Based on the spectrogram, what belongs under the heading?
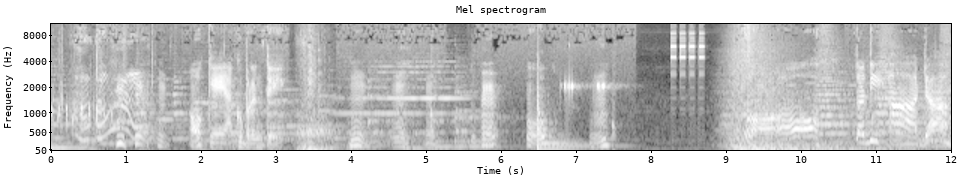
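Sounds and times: person humming hmm: 0:04.0 - 0:06.6
high-pitched electronic beeps: 0:06.8 - 0:08.8.

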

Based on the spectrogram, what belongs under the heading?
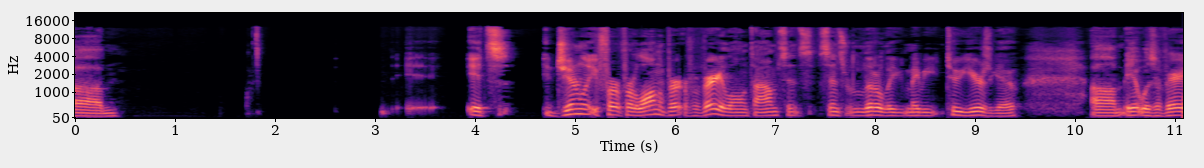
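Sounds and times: man's rough throat noise: 0:03.1 - 0:03.7.

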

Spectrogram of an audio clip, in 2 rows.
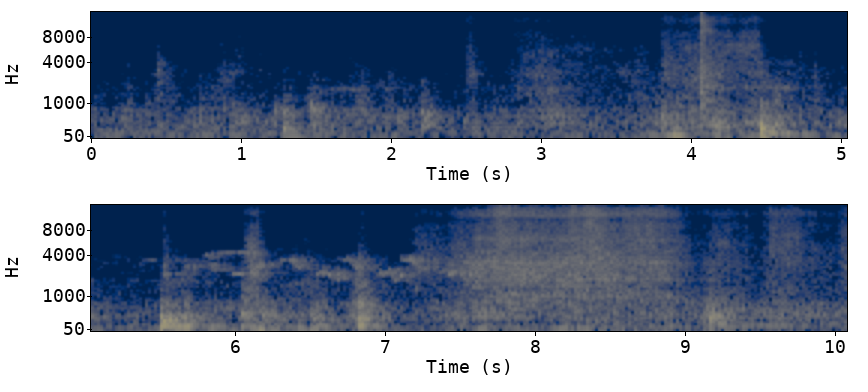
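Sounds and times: faint bird chirps: 0:05.1 - 0:08.3.

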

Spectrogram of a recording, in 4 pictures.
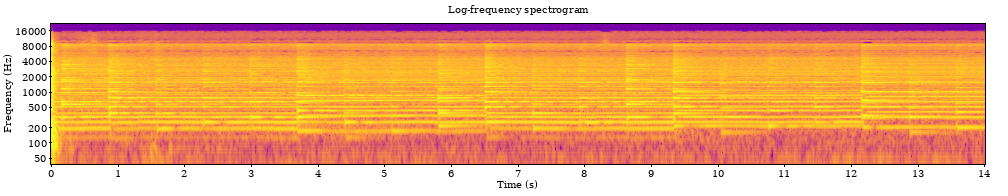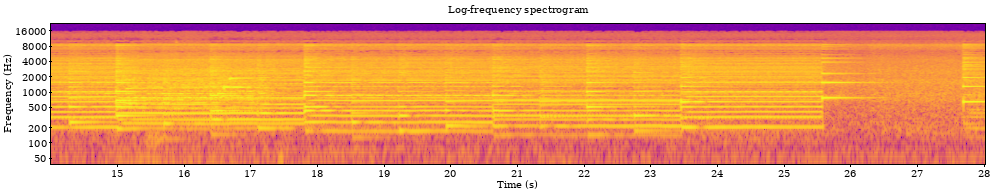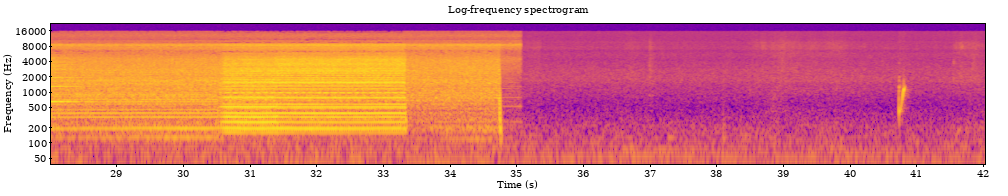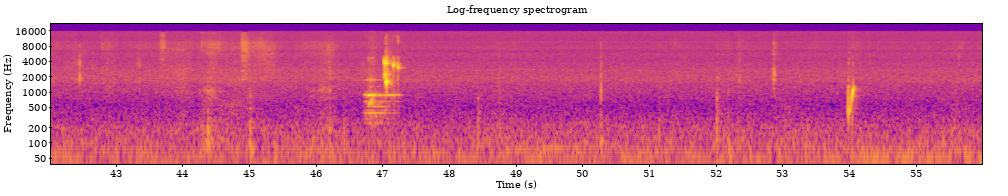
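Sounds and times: piano-like boot-up chords: 0:12.6 - 0:19.1.

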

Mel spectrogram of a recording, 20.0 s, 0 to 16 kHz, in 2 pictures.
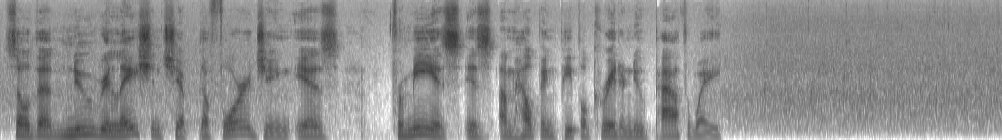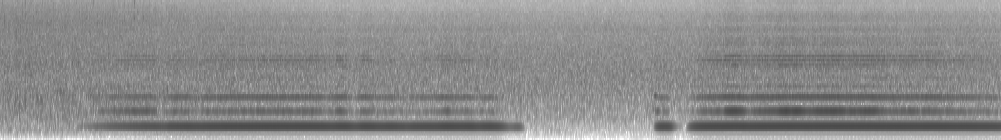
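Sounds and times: stream rushing: 0:00.0 - 0:03.3, 0:07.2 - 0:20.0
wooden flute long low note: 0:10.8 - 0:15.3, 0:16.6 - 0:20.0.

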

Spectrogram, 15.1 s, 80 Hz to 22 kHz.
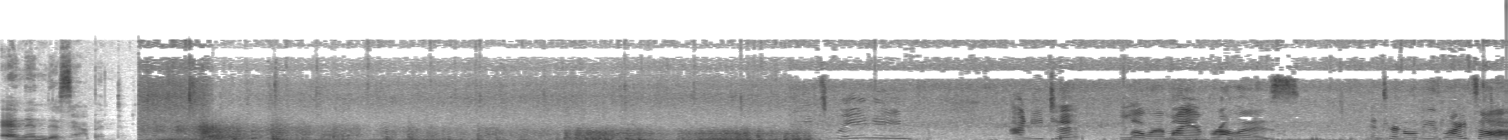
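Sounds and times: heavy rain: 0:01.4 - 0:15.0
rumbling thunder: 0:01.4 - 0:15.0.

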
